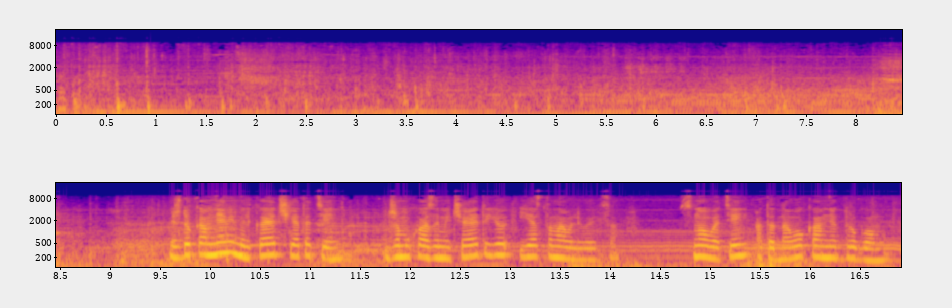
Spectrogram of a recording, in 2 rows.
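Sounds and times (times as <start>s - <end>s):
ridden horse hooves clip-clopping across a stony forest edge: 0.0s - 13.3s
horse whinny: 1.5s - 3.0s, 8.1s - 12.2s
speech: 9.6s - 14.2s, 14.8s - 16.9s.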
